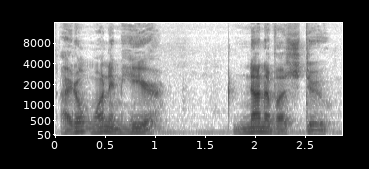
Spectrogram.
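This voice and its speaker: A man's voice: mid-range voice, unhurried, sharp tone, breathy edge. A man voicing a bitter, furious schoolgirl from a storybook, blunt and accusing.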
